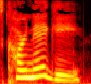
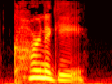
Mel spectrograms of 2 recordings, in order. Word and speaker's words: Carnegie: It is Carnegie, not Carnegie. The stress is on the middle syllable.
